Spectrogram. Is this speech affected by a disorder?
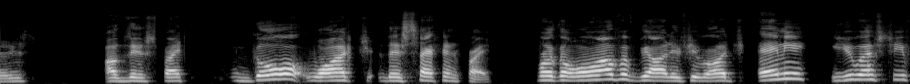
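Yes: cerebral palsy.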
